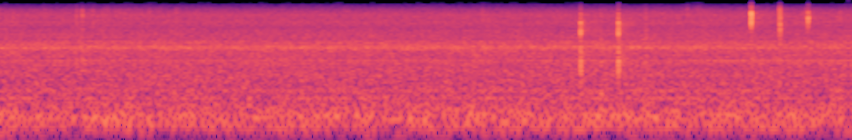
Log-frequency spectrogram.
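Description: Steady background hiss with a few faint computer-keyboard key clicks, a pair about three seconds in and another pair near the end, as a spreadsheet formula is edited.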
